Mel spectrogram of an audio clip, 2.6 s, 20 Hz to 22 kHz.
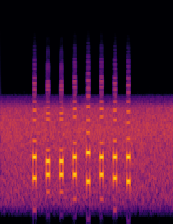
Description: DTMF, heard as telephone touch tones, dialled by machine, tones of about 50 ms. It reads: 57783852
